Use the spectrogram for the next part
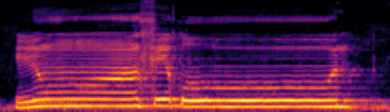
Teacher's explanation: یہاں نون ساکن ہے، غنہ کریں اور قاف کو پر کر کے یعنی موٹا کر کے پڑھیں، اور قاف کو کھینچنا بھی ہے۔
